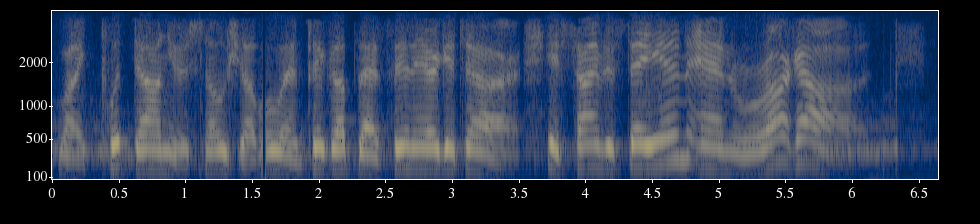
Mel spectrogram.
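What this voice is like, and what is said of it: Shaggy doing a radio DJ voice. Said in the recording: “you want to hear my radio voice?”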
